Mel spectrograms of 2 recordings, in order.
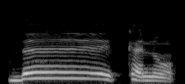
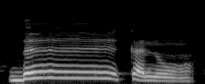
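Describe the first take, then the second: No difference in how they are said.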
